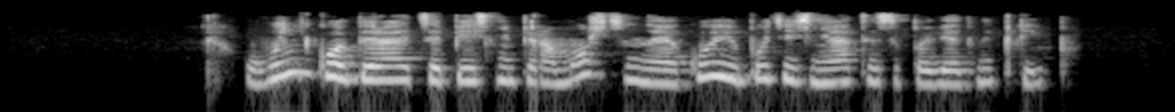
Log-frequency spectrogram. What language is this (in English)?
Belarusian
